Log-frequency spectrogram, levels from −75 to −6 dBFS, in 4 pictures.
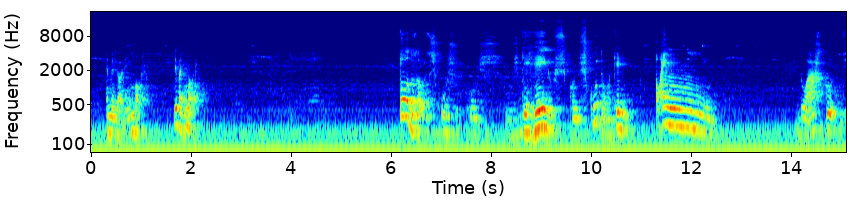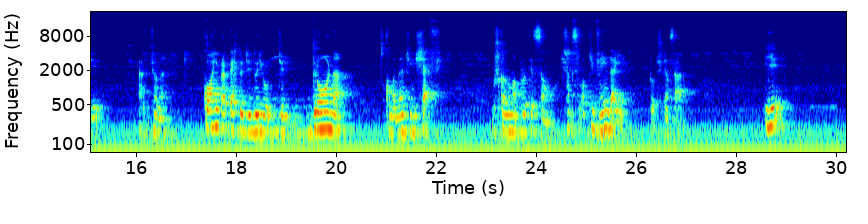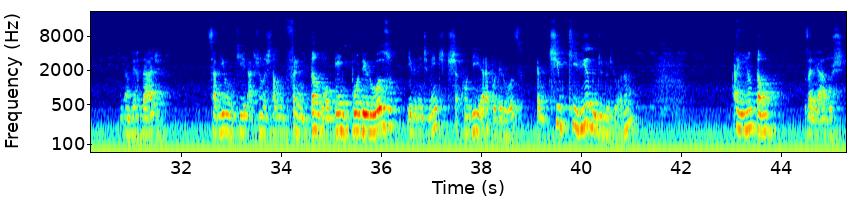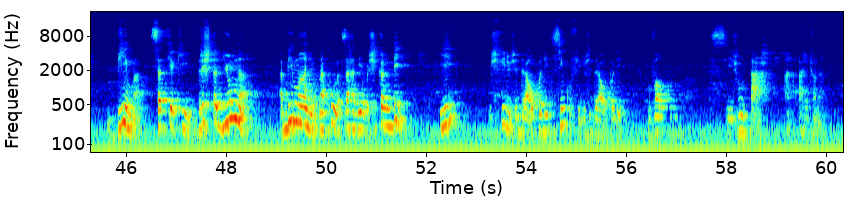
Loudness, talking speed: -29 LUFS, 85 wpm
